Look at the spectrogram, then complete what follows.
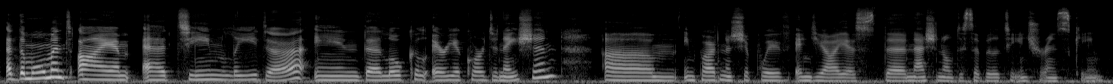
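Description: A woman from Syria, in her thirties, answering interview questions thoughtfully, with many pauses and fillers. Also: medium pitch, fairly even intonation, a little hiss or hum. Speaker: podcast guest.

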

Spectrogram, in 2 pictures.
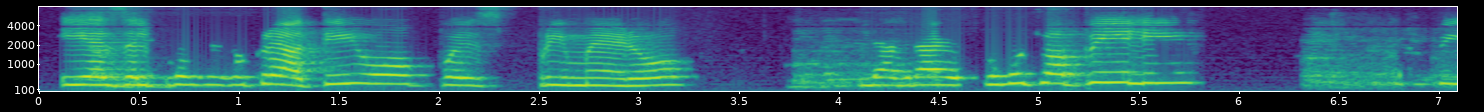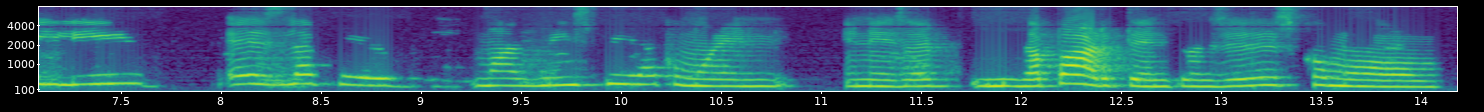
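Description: A woman guest talking casually, haltingly, often repeating words as she goes. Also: high voice, poor audio. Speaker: interview guest, fashion designer. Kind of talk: casual, unscripted talk.

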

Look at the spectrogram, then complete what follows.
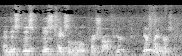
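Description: An older American man giving an emphatic public speech with personal anecdotes and dramatic pauses. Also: mid-range voice, dark tone. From Buffalo, United States. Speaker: club speaker. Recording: noisy live room recording.

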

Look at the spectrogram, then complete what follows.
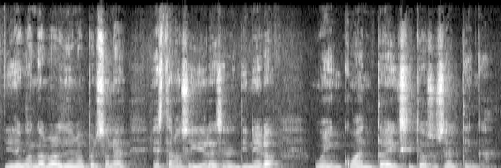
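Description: Young man, reflective monologue, mellow dark tone, roomy echo. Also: mid-range voice, level tone, fast. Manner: casual and earnest, with self-corrections and tag questions. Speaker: vlogger.

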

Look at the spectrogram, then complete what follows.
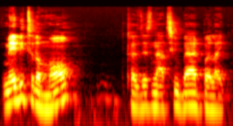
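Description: Young man, lowish voice, slangy, joking, laughs a lot, echoey room, faint hiss. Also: lively intonation, moderate pace, fairly bright tone. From Dominican Republic family, raised in New York. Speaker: podcast co-host. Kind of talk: casual chat.

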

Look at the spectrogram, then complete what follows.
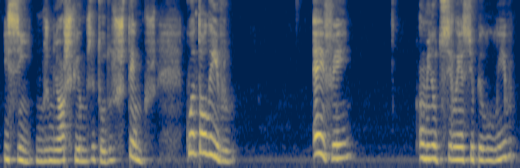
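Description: A Portuguese woman hosting a podcast, chatting without a script, often correcting herself and laughing at her own slips. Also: mid-range voice. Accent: European Portuguese. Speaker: podcast host. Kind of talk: unscripted solo podcast chat.

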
